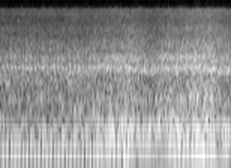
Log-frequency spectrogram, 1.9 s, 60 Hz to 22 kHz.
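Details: 2008 Vauxhall Corsa 1.3 CDTi (Z13DTH) diesel after the intermittent no-start was fixed with no parts and the injectors were reconnected: an even, low clatter at idle, then a light smooth rise in revs. No misses; normal.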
